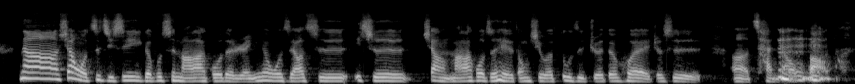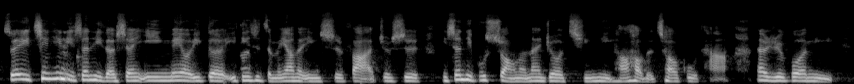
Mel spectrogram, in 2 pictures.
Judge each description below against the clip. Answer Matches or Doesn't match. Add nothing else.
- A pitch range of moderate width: Matches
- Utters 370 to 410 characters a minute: Doesn't match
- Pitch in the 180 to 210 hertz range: Doesn't match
